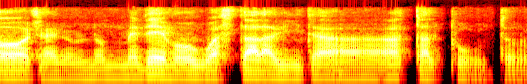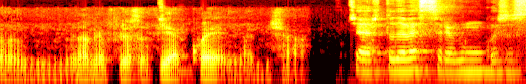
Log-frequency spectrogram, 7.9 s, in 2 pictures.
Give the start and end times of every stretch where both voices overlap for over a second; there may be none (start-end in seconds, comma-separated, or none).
none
